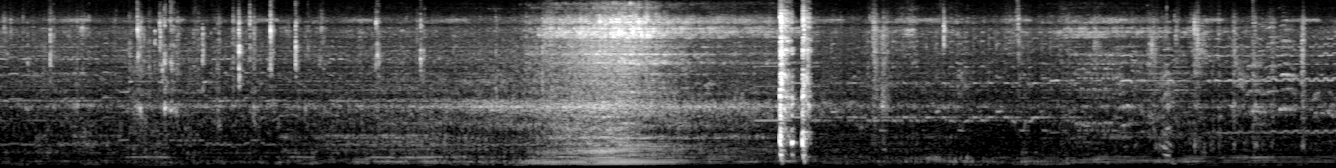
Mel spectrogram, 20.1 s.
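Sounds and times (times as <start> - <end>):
crunchy chewing: 0.0 - 6.8, 17.2 - 20.0
loud short coughs: 11.7 - 12.3.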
